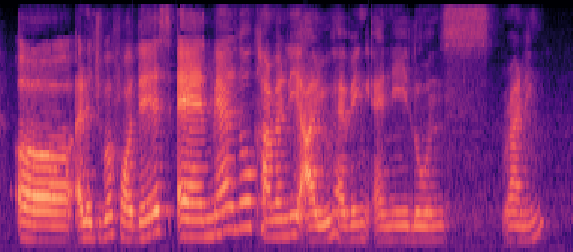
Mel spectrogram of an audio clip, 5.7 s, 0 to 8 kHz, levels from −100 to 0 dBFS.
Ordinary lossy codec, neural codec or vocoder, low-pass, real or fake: AAC, 32 kbps; none; 7.2 kHz; real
